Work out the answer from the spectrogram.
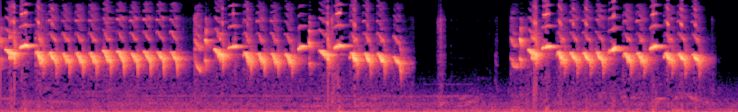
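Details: Silver cockatiel singing and making various sounds: fast strings of bright, warbling chirped notes in bursts of about two seconds, each burst opening with a higher twittered flourish, with a brief silent gap near the end.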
